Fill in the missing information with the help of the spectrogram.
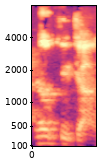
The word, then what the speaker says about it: gochujang: And I always keep gochujang, I think is what it's called. I know I just... – Gochujang. – Yeah. – Gochujang.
